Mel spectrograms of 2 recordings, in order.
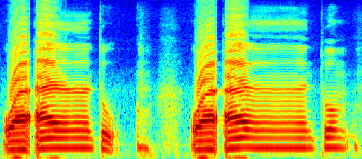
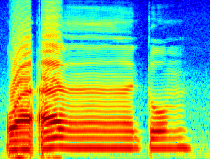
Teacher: Kita baca dengan bacaan ikhfa, yaitu cara membacanya menyamarkan suara nunnya kepada huruf ta.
